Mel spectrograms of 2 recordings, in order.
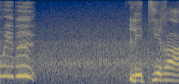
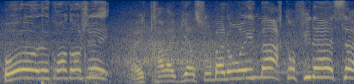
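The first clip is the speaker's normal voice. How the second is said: goal call; 11 semitones higher than usual. Real, not acted. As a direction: lift the voice as he scores. Goal chance then goal.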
